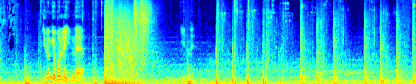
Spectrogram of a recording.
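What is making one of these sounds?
Footsteps clatter quickly on a hard floor and metal stairs.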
